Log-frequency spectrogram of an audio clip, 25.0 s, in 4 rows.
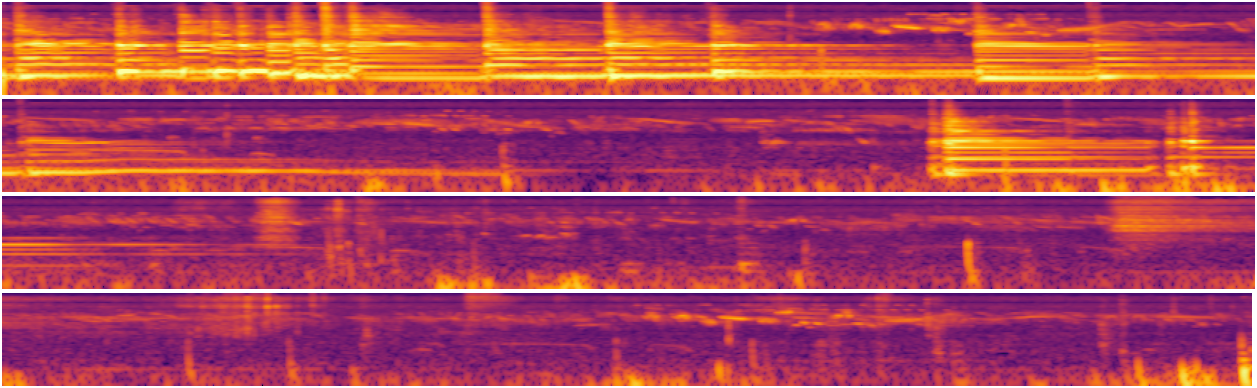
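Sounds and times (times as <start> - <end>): oud plucked note: 0.0 - 8.8, 10.8 - 13.7
birds chirping and calling: 0.0 - 25.0.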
